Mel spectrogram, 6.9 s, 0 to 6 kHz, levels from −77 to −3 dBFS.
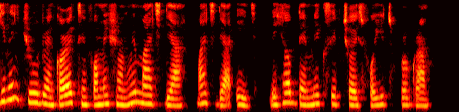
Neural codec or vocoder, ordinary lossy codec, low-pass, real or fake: none; none; 5.4 kHz; real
